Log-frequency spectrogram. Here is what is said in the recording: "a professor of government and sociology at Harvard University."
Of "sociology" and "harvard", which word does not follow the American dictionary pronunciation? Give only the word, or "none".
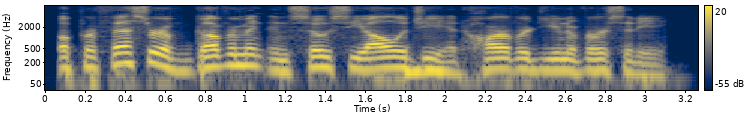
none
